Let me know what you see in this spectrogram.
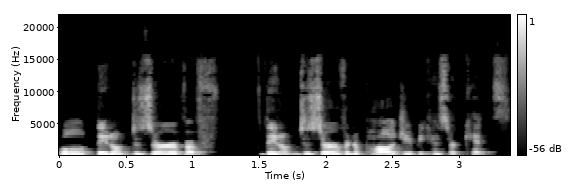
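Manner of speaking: usual speaking voice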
